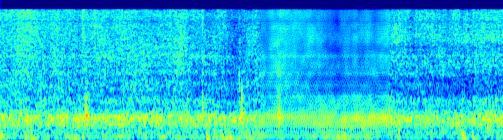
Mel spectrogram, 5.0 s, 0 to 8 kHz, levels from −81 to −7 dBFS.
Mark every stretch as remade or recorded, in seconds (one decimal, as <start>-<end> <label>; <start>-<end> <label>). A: 0.0-2.6 recorded; 2.6-3.9 remade; 3.9-5.0 recorded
